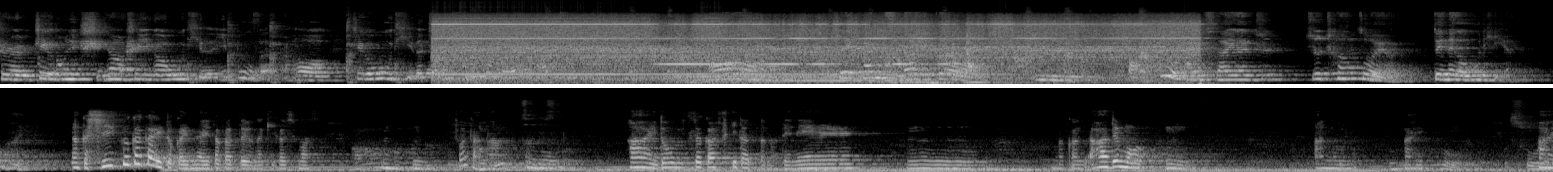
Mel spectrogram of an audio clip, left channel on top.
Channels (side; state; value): both; different; correlation 0.00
